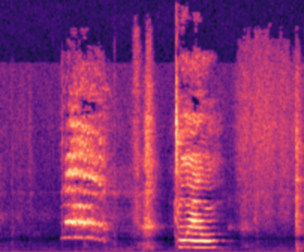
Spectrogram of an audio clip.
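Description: Grey tabby cat meowing twice: a short, higher meow that falls in pitch about a second in, then a louder, longer, lower meow a little past the two-second mark.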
